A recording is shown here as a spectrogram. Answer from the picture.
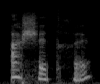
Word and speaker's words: achèterait: will change the pronunciation, so you will get this E, achèterait, achètera, achètera, achèteront, achèterait, achèteront.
